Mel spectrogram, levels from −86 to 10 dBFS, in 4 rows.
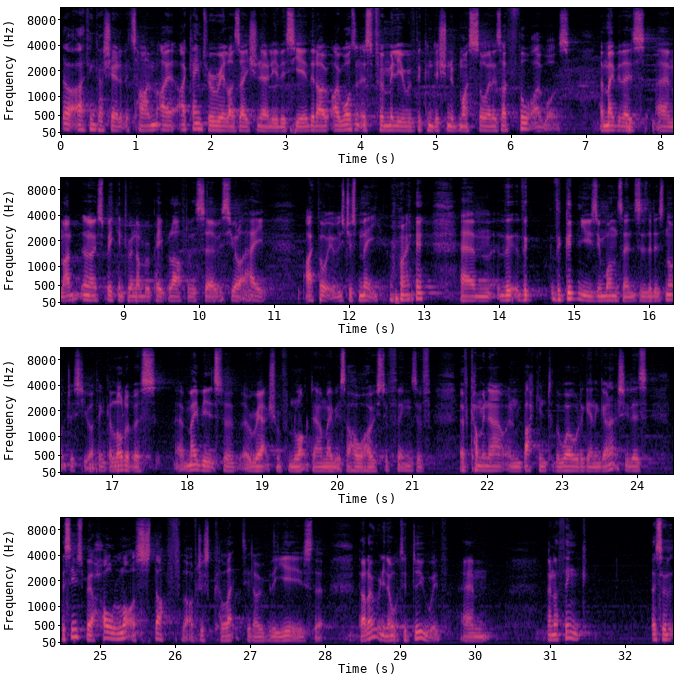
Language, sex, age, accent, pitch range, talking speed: English, male, 20-39, British, 100-120 Hz, 255 wpm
